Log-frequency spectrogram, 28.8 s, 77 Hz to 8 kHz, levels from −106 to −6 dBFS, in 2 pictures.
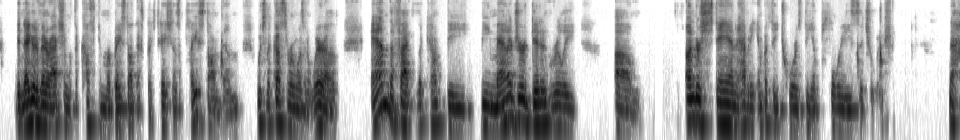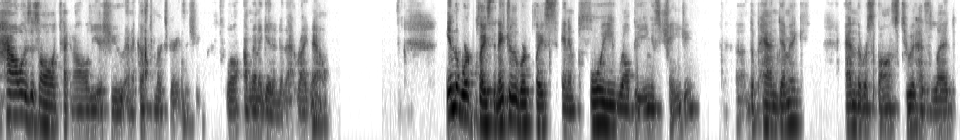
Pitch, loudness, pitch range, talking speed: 120 Hz, -23 LUFS, 105-135 Hz, 175 wpm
